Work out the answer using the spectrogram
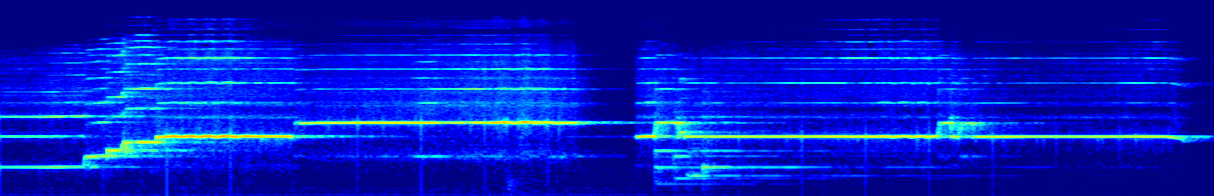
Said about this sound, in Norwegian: Kinesisk musikk.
